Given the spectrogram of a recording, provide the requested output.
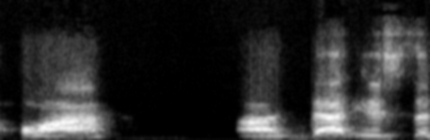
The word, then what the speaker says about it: Hoa: hoa so it's like you just pronounce it like uh moi in french but it's hoa that is the name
